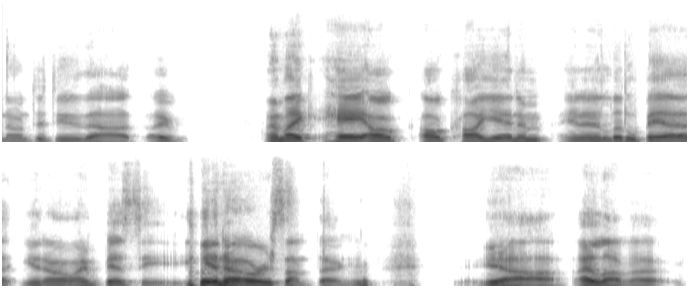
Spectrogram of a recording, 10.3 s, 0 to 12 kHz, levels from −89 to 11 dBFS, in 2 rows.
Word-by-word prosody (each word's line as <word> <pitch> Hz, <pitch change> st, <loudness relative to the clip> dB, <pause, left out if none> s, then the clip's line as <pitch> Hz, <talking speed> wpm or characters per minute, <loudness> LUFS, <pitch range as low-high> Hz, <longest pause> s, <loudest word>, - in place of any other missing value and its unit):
known 155 Hz, 0 st, -14 dB
to 165 Hz, -, -10 dB
do 150 Hz, +1 st, -10 dB
that, 95 Hz, 0 st, -8 dB, 0.2 s
I've 120 Hz, 0 st, -7 dB, 0.7 s
I'm 135 Hz, +1 st, 0 dB
like, 140 Hz, -2 st, +2 dB
"Hey, 135 Hz, +4 st, +4 dB
I'll 120 Hz, 0 st, 0 dB
I'll 125 Hz, -1 st, -1 dB
call 125 Hz, +2 st, -3 dB
you 135 Hz, +2 st, -2 dB
in 135 Hz, -1 st, -3 dB
a -, -, -3 dB
m 120 Hz, -1 st, -5 dB
in 125 Hz, -1 st, -8 dB
a 115 Hz, -1 st, -3 dB
little 120 Hz, +2 st, -3 dB
bit, 110 Hz, +8 st, -1 dB
you 115 Hz, -1 st, -7 dB
know, 115 Hz, +2 st, -4 dB
I'm 110 Hz, -5 st, -4 dB
busy," 105 Hz, -6 st, -7 dB
you 215 Hz, -, +10 dB
know, 140 Hz, 0 st, +8 dB
or 125 Hz, -4 st, +6 dB
something. 95 Hz, -2 st, -7 dB, 0.8 s
Yeah, 95 Hz, -5 st, 0 dB, 0.2 s
I 130 Hz, +2 st, +3 dB
love 90 Hz, -7 st, +2 dB
it. 90 Hz, +1 st, -9 dB
120 Hz, 180 wpm, -24 LUFS, 105-135 Hz, 0.8 s, you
